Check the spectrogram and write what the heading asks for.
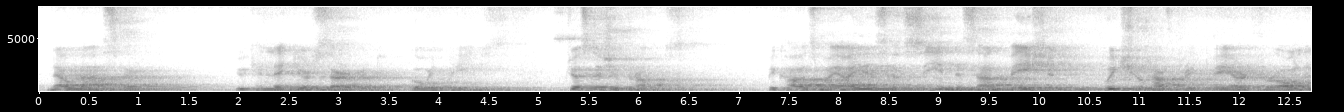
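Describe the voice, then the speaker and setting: A man reads scripture at Mass in a slow, solemn, deliberate cadence, his lowish voice carrying through a long cathedral echo. He sounds set back from the microphone, the large church hall ringing after every phrase. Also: darkish tone. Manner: slow, measured, solemn reading. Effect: cathedral echo, long church reverb. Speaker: lector reading at Mass. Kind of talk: liturgical scripture reading. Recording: echoey church hall from far off.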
